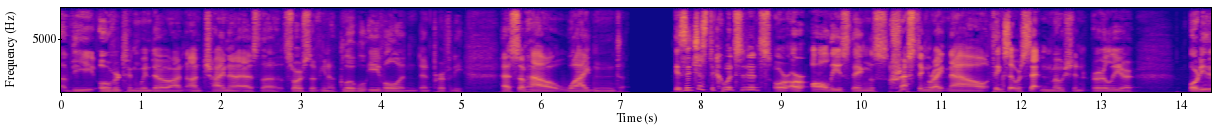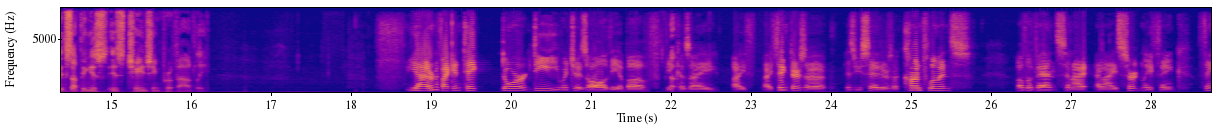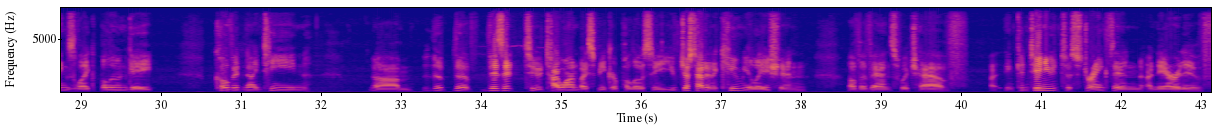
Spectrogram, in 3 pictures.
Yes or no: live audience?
no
